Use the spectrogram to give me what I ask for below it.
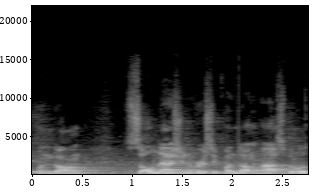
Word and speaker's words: Bundang: seven that's actually pronounced it looks like bundang it's pong Soul National University pong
